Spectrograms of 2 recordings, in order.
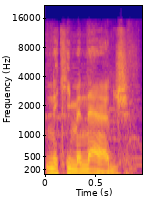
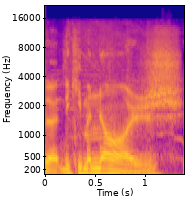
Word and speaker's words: Minaj: It's spelled M-I-N-A-J, but it's not Nicki Minaj. It's Nicki Minaj. 약간 프랑스 불어 느낌으로 말해야 되거든요.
